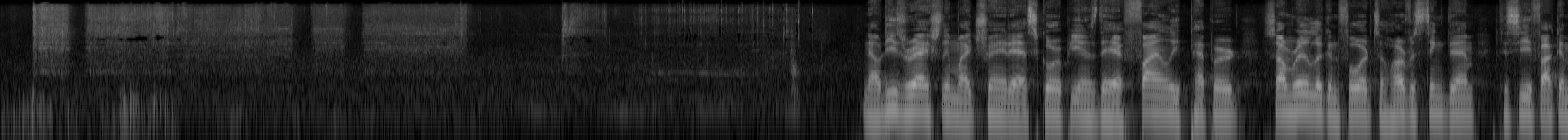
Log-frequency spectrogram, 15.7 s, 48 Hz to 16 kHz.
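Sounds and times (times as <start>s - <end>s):
pressure sprayer spraying liquid: 0.3s - 4.7s
speech: 8.6s - 15.6s.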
